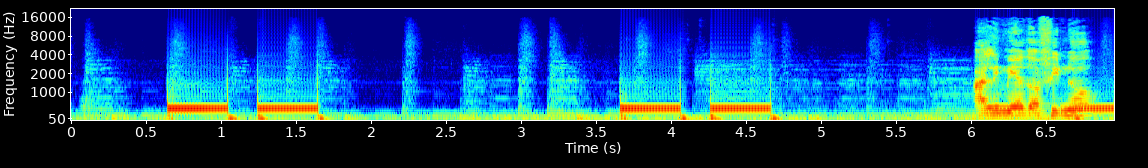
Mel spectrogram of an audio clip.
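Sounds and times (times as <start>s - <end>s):
faint low music: 0.4s - 6.9s
double-burst ringback tones of an unanswered outgoing call: 0.6s - 1.8s, 3.7s - 4.8s, 6.7s - 6.9s
speech: 6.0s - 6.9s.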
